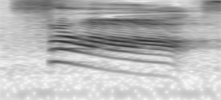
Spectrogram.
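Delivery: very loud angry yell. Acted. Duck yelling at the diving frogs, very loud. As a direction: bellow their name. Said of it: "Duck yelled".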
